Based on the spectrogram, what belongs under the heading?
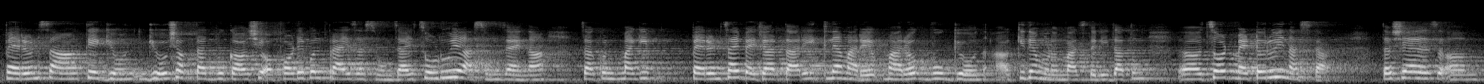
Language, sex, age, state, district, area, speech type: Goan Konkani, female, 18-30, Goa, Bardez, rural, spontaneous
